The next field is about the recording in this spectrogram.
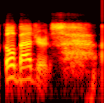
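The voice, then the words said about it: Put-on Russian accent. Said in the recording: “It's very cute to hear with a Russian accent.”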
